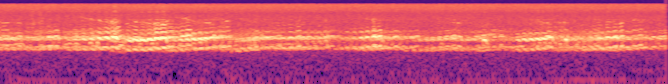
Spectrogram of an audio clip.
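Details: Rana ornativentris, the mountain brown frog, heard en masse in Japan's Kuma Basin, Kumamoto: rapid chuckling croaks overlap into an unbroken rattling chorus, strongest around one to two seconds.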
